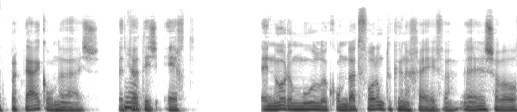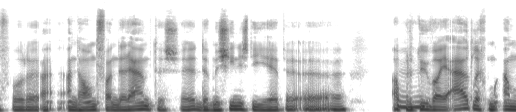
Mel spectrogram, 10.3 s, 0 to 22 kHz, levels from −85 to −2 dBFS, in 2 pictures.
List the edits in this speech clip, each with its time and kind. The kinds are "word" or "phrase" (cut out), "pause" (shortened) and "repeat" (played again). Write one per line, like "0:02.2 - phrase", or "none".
0:05.5 - word
0:08.0 - phrase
